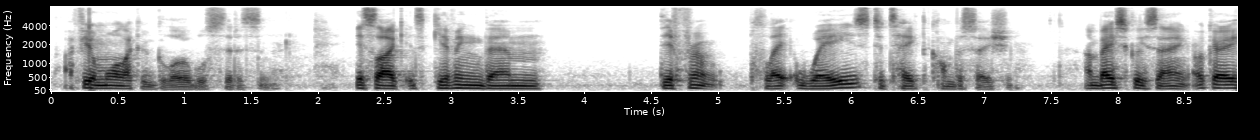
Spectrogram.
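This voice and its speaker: Chatty young man with a low voice. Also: mellow. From Indonesia. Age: young adult. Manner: chatty, many fillers like "like" and "right?". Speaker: self-improvement YouTuber. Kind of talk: casual advice talk to camera.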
